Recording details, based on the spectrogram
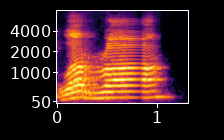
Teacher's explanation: Dia akan terangkat pangkal lidah. Sebab dia jadi tebal.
